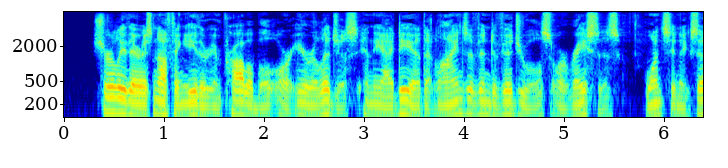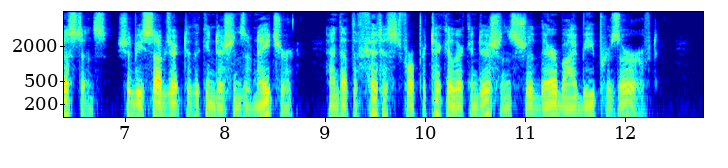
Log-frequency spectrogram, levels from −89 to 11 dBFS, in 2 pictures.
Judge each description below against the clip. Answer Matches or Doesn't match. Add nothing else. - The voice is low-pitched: Matches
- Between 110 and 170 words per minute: Doesn't match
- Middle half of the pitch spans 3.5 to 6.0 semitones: Doesn't match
